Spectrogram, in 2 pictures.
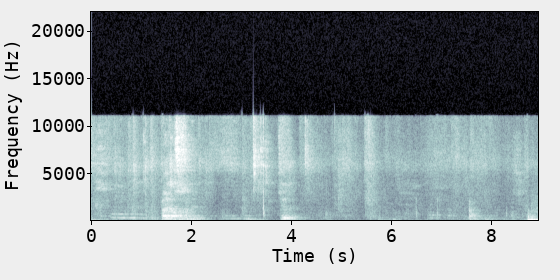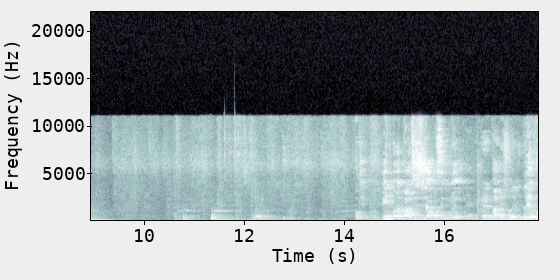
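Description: A second man reads out calmly into a handheld microphone.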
